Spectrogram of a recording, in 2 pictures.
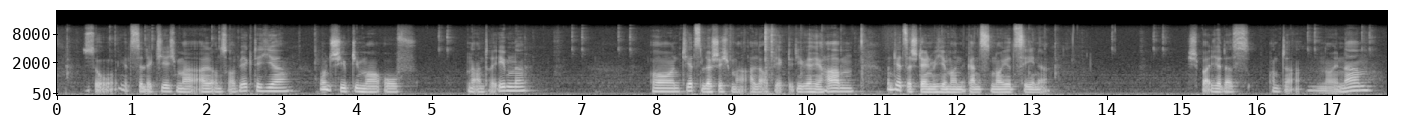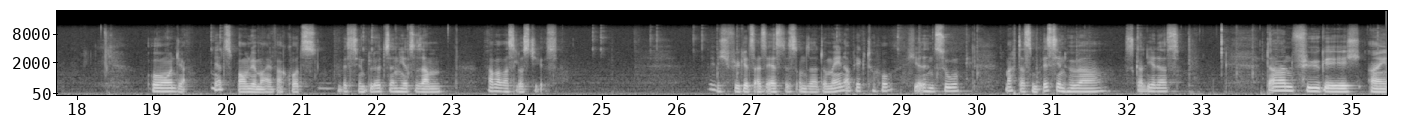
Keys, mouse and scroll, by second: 0.1 middle click, 0.7 right click, 1.2 shift+right click, 2.1 shift+right click, 2.4 scroll down 1, 2.7-3.4 scroll up 1, 3.5 m, 5.1 click, 7.5 shift+click, 8.5-9.2 scroll down 1, 9.2 Delete, 9.5 Return, 9.9 middle click, 10.5 shift+middle click, 11.7 KP_1, 12.2-12.8 scroll up 1, 12.9 shift+middle click, 14.1 click, 18.1 scroll down 1, 19.8 click, 22.2 shift+middle click, 24.9 click, 25.1 Tab, 25.7 right click, 26.5 middle click, 27.0 right click, 27.5-28.1 scroll down 1, 28.1 click, 29.5 middle click, 30.9 Tab, 32.0-33.1 drag, 33.5 shift+middle click, 35.3 click.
